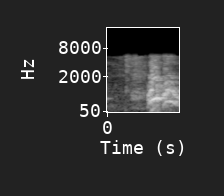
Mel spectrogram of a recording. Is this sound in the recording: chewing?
no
